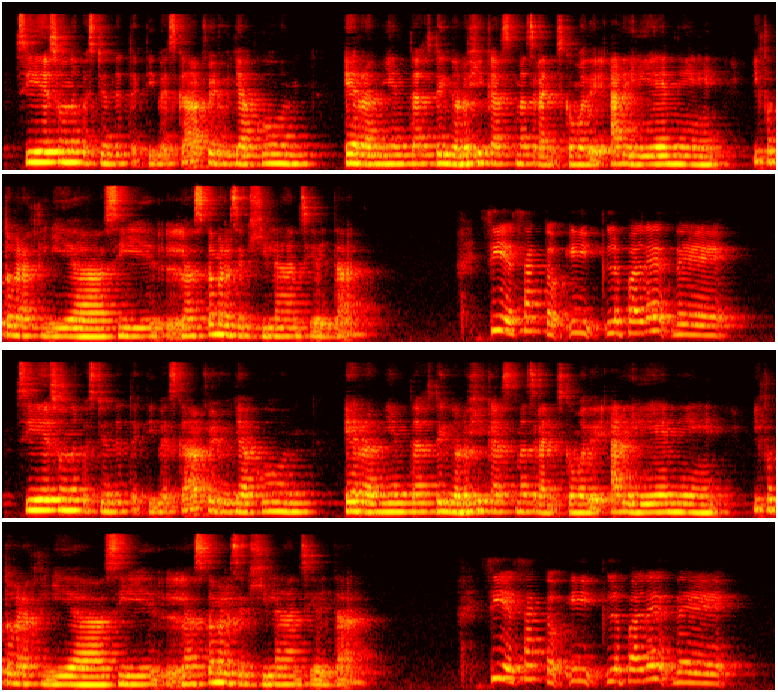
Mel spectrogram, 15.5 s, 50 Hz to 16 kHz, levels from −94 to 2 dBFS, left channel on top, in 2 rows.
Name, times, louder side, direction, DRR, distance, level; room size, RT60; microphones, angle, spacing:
voice 1, 0.2-3.1 3.4-7.2 7.5-11.4, equal, 40° left, 2 dB, 2.5 m, -28 dB
voice 2, 12.3-15.1, left 1 dB, 90° left, 2 dB, 1.6 m, -34 dB
14.5 x 5.2 x 7.3 m, 0.69 s
head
